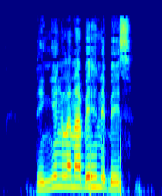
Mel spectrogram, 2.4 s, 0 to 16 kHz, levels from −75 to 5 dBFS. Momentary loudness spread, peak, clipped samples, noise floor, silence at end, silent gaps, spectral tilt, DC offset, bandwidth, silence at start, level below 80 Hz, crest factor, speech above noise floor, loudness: 14 LU; -4 dBFS; under 0.1%; -61 dBFS; 0.5 s; none; -4 dB/octave; under 0.1%; 11.5 kHz; 0.55 s; -54 dBFS; 18 dB; 40 dB; -21 LUFS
